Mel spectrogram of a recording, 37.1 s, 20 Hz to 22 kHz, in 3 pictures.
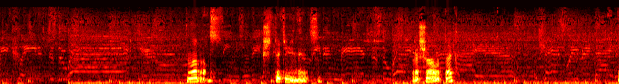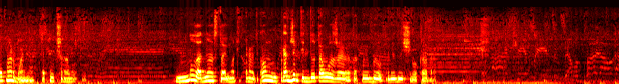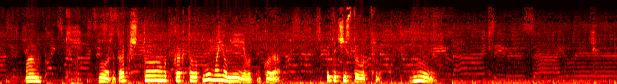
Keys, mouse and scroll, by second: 1.3 ctrl+z, 3.3-8.4 middle drag, 9.1-13.9 ctrl+drag, 14.2-15.4 shift+drag, 15.4-19.7 right drag, 19.7-25.0 shift+middle drag, 25.8-30.9 middle drag, 31.0-33.7 drag, 33.7 a, 34.9-37.1 drag.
